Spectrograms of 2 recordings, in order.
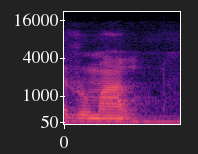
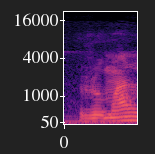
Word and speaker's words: रूमाल: ठीक इसी प्रकार से रुमाल, रुमाल नहीं होता है, रूमाल होता है।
